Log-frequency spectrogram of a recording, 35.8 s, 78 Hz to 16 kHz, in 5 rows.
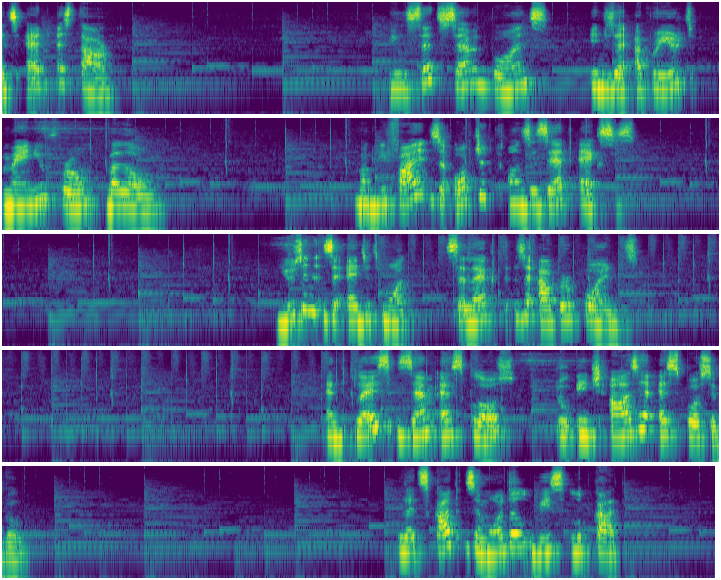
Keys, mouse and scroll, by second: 3.5 middle click, 3.8 click, 6.8-10.2 drag, 10.5 middle click, 10.7 s, 11.8 z, 15.2 click, 16.3 KP_1, 17.0 Tab, 18.8 alt+z, 20.7 1, 22.4 click, 24.9 s, 31.2 click, 33.4 ctrl+r.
